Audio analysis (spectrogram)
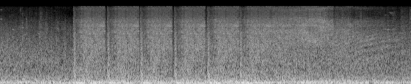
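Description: The Hand of Nod building in the video game Renegade explodes in a loud, sustained roar of blasts and rumbling debris, with several sharp bursts repeating close up and no talk.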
